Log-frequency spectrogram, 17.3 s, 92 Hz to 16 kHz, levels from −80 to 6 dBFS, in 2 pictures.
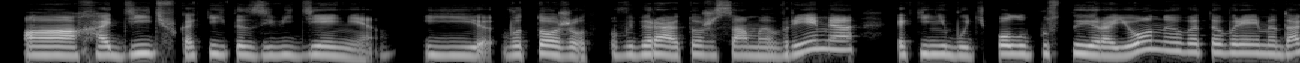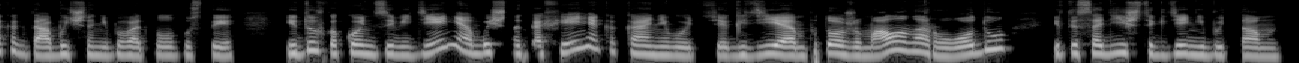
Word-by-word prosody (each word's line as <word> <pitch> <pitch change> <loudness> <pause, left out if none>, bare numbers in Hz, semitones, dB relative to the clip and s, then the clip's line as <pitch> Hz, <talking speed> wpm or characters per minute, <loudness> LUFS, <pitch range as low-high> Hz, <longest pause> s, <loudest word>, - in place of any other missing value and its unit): а, 180 -1 +8
ходить 190 +4 0
в - - -10
какие-то 185 +2 -3
заведения. 175 -2 -3 0.3
И 180 -1 -3
вот 185 +1 -4
тоже 185 -5 +3
вот - - -8
выбираю 185 0 +2
то 195 - -4
же 175 - -3
самое 175 -1 -2
время, 275 - +3 0.3
какие-нибудь 185 -2 -2
полупустые 195 0 +1
районы 245 - +2
в - - -8
это 225 0 -1
время, 210 -2 +1
да, 195 +3 +1
когда 195 -8 0
обычно 185 +2 -2
они 175 -1 -5
бывают 175 -1 -3
полупустые. 175 -1 -5 0.3
Иду 205 +6 0
в - - -16
какое-нибудь 200 -2 -1
заведение, 200 - +1
обычно 215 -1 -1
кофейня 225 - 0
какая-нибудь, 185 - -3
э, 170 - -1
где 175 +2 +3
п 170 - -7
тоже 190 -5 +1
мало 240 +12 +4
народу. 210 - 0 0.3
И 195 - -4
ты 205 +2 -2
садишься 205 0 -1
где-нибудь 180 -1 -2
там 165 -2 -2
185 Hz, 150 wpm, -23 LUFS, 175-205 Hz, 0.3 s, а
